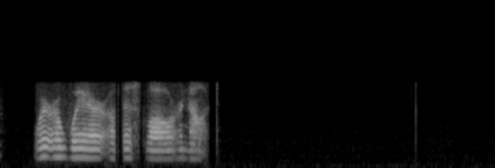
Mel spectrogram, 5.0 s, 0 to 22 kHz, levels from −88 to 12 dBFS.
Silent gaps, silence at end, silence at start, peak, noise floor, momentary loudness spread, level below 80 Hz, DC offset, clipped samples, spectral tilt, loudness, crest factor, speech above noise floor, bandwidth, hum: none; 2.85 s; 0.35 s; -12 dBFS; -78 dBFS; 9 LU; -82 dBFS; under 0.1%; under 0.1%; -7.5 dB/octave; -28 LUFS; 20 dB; 49 dB; 3.7 kHz; none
